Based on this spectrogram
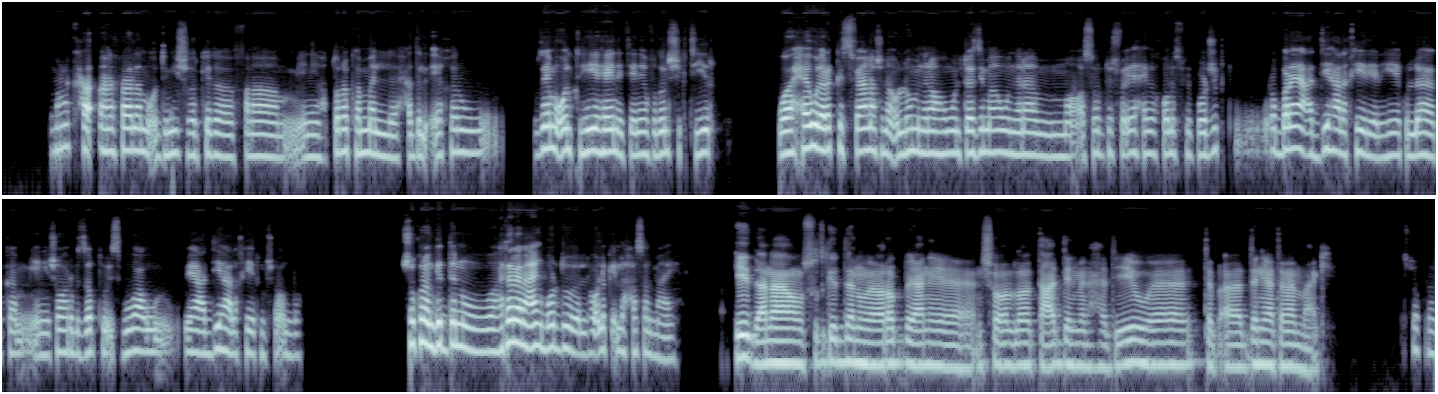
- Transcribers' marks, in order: other background noise; in English: "الproject"
- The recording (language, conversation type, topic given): Arabic, advice, إزاي أقدر أتغلب على صعوبة إني أخلّص مشاريع طويلة المدى؟
- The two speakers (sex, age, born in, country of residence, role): female, 30-34, United Arab Emirates, Egypt, user; male, 20-24, Egypt, Egypt, advisor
